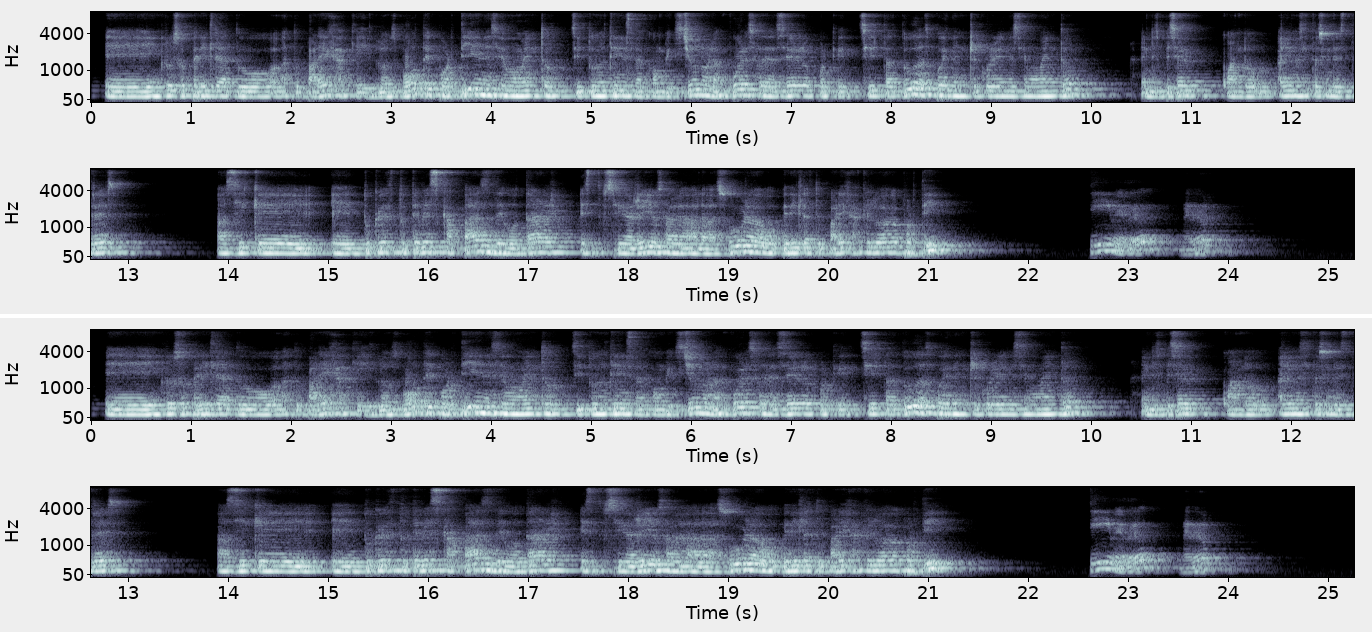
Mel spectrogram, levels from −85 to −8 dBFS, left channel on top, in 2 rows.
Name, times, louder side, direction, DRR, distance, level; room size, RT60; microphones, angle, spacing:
voice 1, 0.1-9.9 10.5-12.9 13.9-21.1, equal, 50° left, 2 dB, 0.6 m, -19 dB
voice 2, 22.6-23.8, right 1 dB, 40° right, 1 dB, 0.5 m, -26 dB
4.2 x 2.9 x 2.7 m, 0.93 s
head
